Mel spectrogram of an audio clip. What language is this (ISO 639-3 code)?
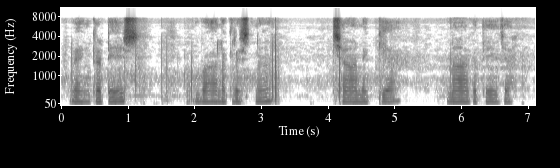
tel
